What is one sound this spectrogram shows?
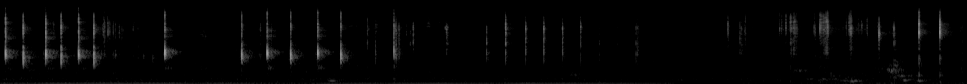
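Small plastic toy pieces click and tap as they are handled.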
